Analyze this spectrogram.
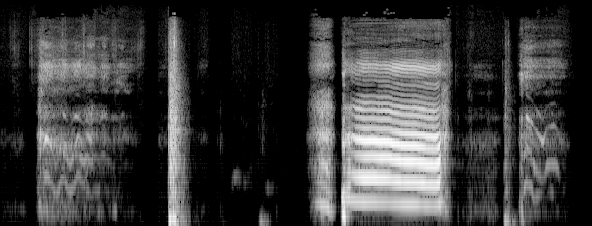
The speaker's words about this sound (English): Yawning, and I don't know why. Because this is all this day, this month, and this year has been a lot. That would be why.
